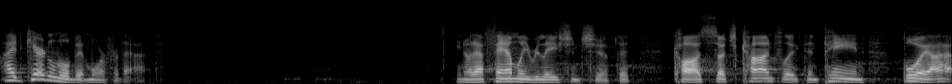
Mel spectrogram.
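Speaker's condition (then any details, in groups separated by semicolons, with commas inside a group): No condition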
